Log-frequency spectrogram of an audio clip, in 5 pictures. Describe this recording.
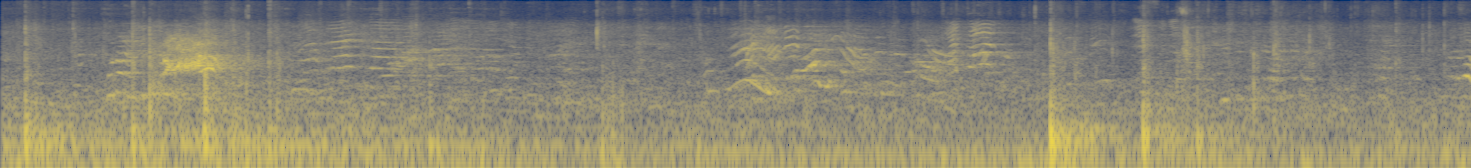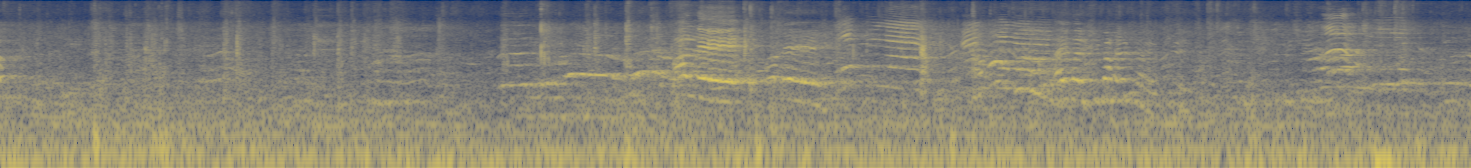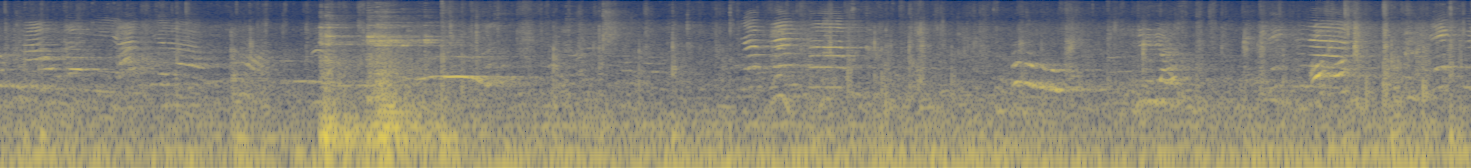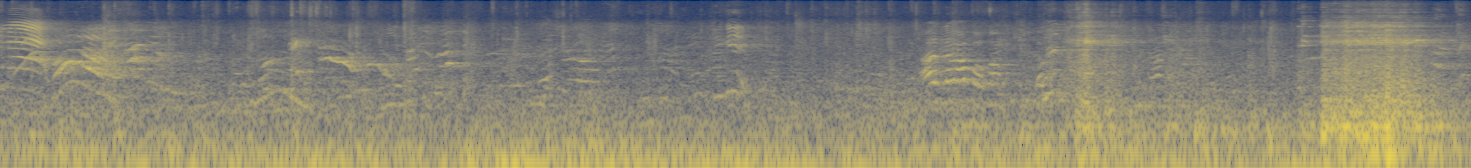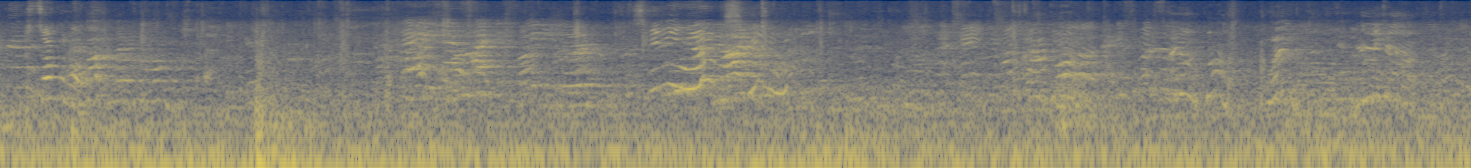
nachmittags auf dem innenhof, fussballspielende kinder, soundmap nrw: topographic field recordings, social ambiences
